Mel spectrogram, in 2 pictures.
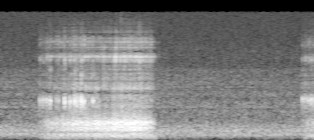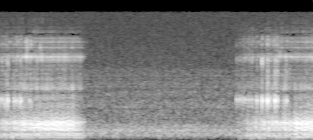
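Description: Regular rough snoring from a sleeping donkey, each breath lasting about a second, with quiet pauses between.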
